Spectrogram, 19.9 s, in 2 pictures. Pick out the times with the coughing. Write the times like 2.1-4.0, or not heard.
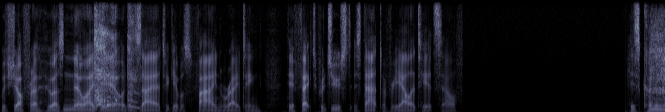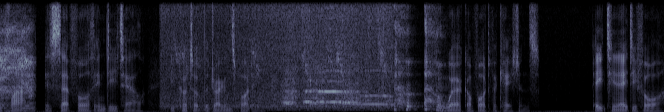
1.4-2.1, 9.7-10.6, 15.8-16.9.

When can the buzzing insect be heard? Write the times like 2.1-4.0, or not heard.
12.3-15.9.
